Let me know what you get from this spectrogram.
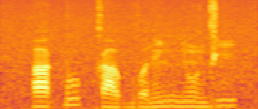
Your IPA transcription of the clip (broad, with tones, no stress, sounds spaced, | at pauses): a˨ k͡p u˦ k a˨ ɡʷ ɛ˨ ɾ ĩ˦ ɲ ũ˨ d i˦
